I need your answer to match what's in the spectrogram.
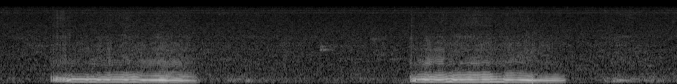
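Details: Snoring of a sleeping cat.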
